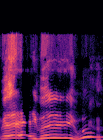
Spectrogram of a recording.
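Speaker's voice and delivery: very high, loud mock whooping; shrill hammed-up celebratory hollers; imitated gang cheering. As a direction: whoop like an overexcited gang, mockingly. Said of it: "the noises they make when they find that".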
